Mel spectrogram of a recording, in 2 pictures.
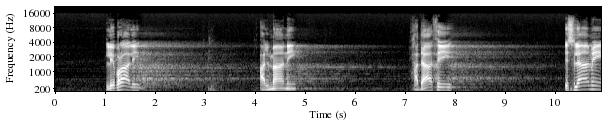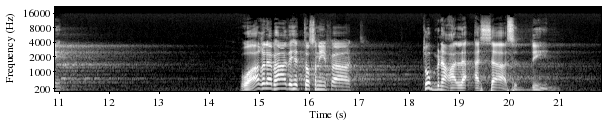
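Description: A man speaks with emotion through a microphone in short bursts, his voice echoing and trailing off in a large hall.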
